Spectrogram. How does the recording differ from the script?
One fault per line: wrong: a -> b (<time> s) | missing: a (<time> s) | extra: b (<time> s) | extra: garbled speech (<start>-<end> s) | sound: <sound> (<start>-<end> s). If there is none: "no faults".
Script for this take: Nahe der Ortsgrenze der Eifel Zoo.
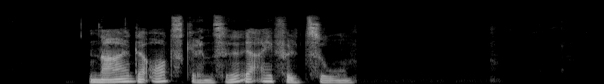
no faults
